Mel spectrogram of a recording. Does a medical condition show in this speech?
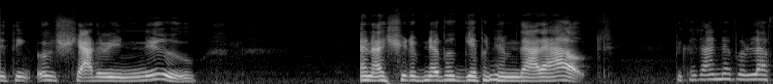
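Yes: cerebral palsy.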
